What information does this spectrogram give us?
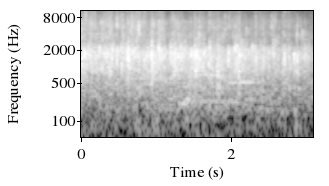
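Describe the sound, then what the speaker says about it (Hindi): An audience at a guest lecture applauds, with a sustained burst of many hands clapping at a steady loudness throughout. "तो इसके लिए पहली बात तालियां बजाएंगे।"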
